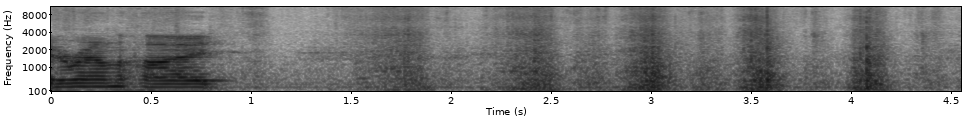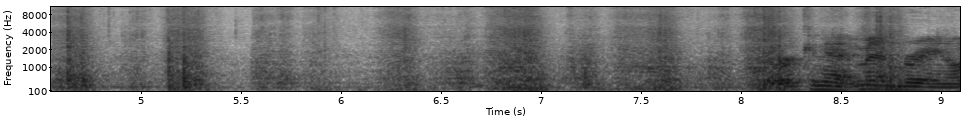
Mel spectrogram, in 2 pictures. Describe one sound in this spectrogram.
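A blade scrapes rhythmically over a hide.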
